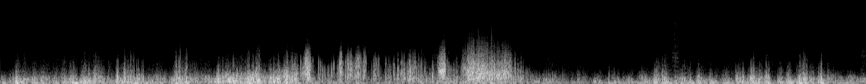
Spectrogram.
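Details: An African buffalo (Syncerus caffer) in Tsavo East National Park, Kenya, gives low, rough grunts over a steady rumble, with one louder, longer bellow midway.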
